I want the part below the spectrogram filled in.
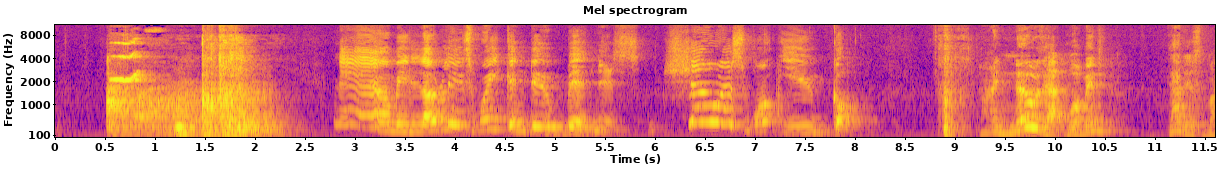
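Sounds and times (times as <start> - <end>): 
shop door creaking on its hinges: 0.5 - 2.4
speech: 0.9 - 2.1, 3.3 - 8.1, 8.8 - 11.5.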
